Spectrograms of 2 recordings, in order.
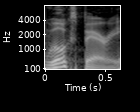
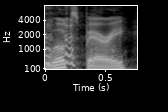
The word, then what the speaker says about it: Wilkes-Barre: know Wilkes Barry is spelled b-a-r-r-e and it's pronounced Berry so I just figured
